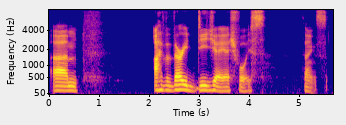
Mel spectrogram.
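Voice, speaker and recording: A man's voice: on the low side, steady tone, very slow, smooth. A tired man hosting a casual livestream, rambling and chatty with lots of fillers while answering viewer comments. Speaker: livestream host. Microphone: home microphone.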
